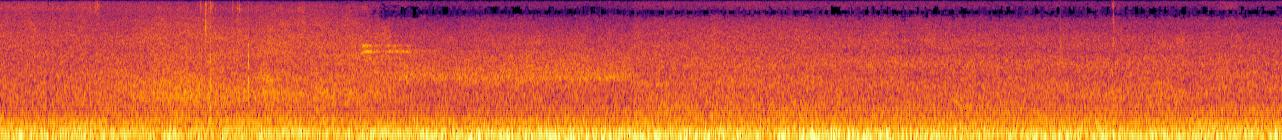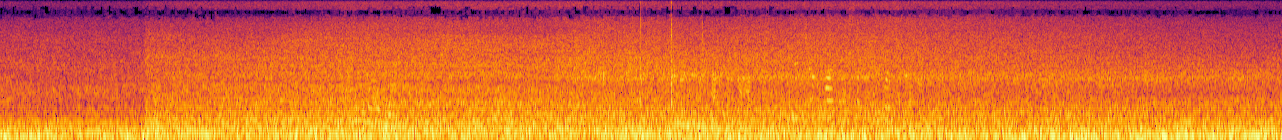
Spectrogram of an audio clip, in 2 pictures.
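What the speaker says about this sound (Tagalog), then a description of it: "ang lakas ng alon. Pero mas malakas yung kahapon." Strong surf rolling onto Da Nang beach in Vietnam, a steady roar of breaking waves mixed with wind buffeting the microphone, continuous and fairly loud for the whole stretch.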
